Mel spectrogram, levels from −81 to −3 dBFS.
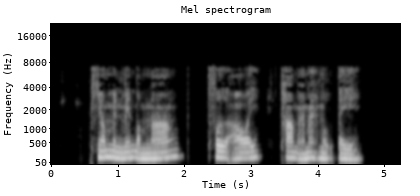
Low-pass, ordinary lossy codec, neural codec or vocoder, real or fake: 7.2 kHz; MP3, 32 kbps; none; real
